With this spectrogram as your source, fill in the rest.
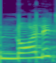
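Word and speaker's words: knowledge: ज्यादा यहां पर मिस्टेक होती लोगों से तो नॉलेज एक ऐसा शब्द है जो आपके डीएलएड में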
